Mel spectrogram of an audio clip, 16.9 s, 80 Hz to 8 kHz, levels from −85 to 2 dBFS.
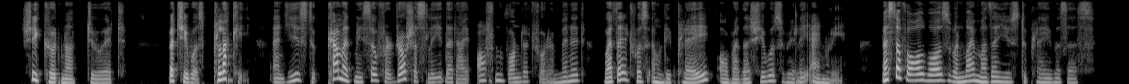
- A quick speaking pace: No, average, 165 wpm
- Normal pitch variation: No, wide, 5.8 semitones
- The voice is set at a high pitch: No, medium, 160 Hz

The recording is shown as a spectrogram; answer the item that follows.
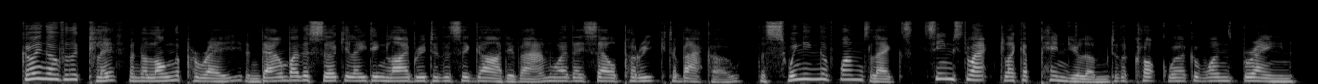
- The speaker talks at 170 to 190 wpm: Yes, average, 180 wpm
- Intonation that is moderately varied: Yes, average, 3.9 semitones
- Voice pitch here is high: No, medium, 165 Hz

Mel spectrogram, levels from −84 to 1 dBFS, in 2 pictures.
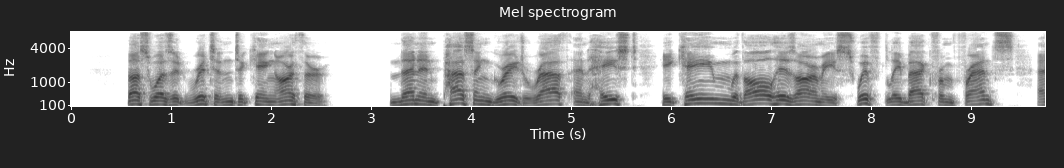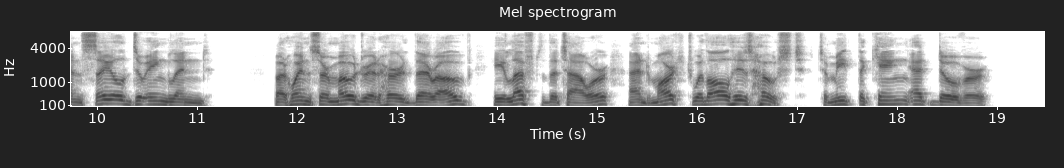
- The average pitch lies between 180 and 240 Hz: No, low, 130 Hz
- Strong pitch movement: No, average, 4.4 semitones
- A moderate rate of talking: Yes, average, 155 wpm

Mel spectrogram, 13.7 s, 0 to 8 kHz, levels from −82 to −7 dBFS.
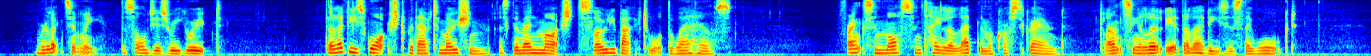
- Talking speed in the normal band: Yes, average, 160 wpm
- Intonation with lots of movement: No, average, 3.1 semitones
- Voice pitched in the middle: Yes, medium, 160 Hz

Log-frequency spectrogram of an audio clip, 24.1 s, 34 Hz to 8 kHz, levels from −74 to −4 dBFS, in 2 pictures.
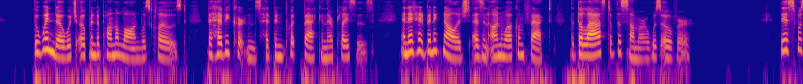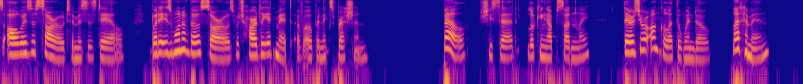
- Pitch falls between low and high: No, high, 205 Hz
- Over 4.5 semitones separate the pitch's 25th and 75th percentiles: Yes, average, 4.9 semitones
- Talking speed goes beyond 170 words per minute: Yes, average, 180 wpm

